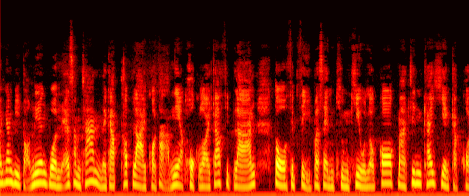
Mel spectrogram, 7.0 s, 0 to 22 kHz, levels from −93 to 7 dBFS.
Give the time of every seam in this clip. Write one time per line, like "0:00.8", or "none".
0:02.4
0:05.9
